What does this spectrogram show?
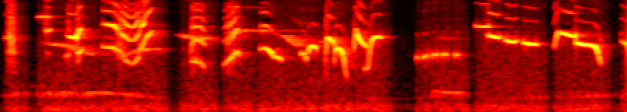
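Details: Lure song of a kacer (magpie-robin) singing in 'gacor full ngobra' style: fast tumbling whistles with up-and-down sweeps, a steady flat whistle near the middle, then high ringing phrases, over a faint low background tone.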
